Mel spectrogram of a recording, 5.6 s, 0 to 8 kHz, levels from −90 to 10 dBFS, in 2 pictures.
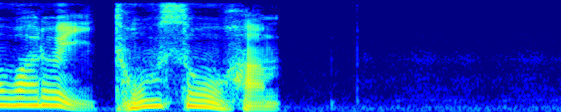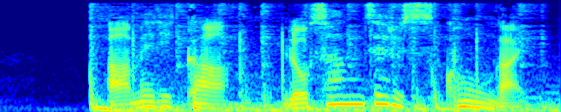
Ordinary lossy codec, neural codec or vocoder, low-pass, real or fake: none; none; 7.2 kHz; real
